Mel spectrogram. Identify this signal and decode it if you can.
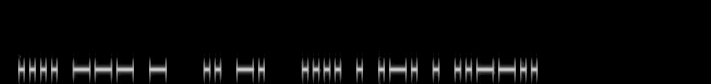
Morse code, heard as a keyed tone, about 22 wpm, 700 Hz. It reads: HOT IN HERE?
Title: Sentences from Top 1000 Words - Review Part 6 - 22wpm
